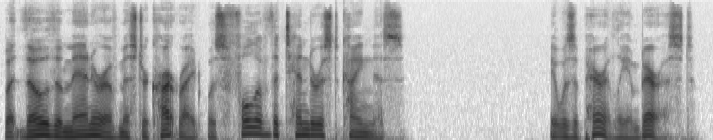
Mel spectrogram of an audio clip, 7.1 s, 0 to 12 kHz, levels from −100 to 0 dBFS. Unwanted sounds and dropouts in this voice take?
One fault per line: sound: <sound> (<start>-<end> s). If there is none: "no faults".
no faults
